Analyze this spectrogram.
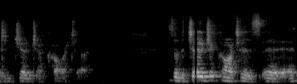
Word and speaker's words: Yogyakarta: It looks like Yogyakarta, but it's actually said Yogyakarta.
